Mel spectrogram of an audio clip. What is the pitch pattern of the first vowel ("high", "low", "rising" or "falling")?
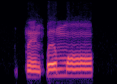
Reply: low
